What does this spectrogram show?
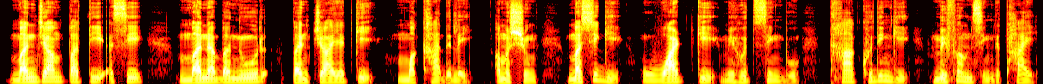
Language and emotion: Manipuri, neutral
